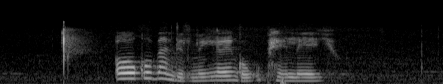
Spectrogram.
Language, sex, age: Xhosa, female, 23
